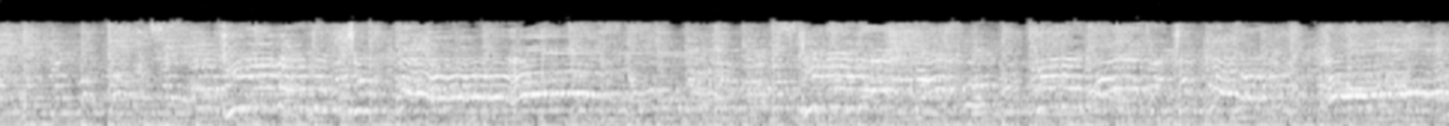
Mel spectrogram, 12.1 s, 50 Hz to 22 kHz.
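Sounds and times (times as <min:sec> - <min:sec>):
pop-rock band playing: 0:00.0 - 0:12.0
woman singing into microphone: 0:00.0 - 0:12.0.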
